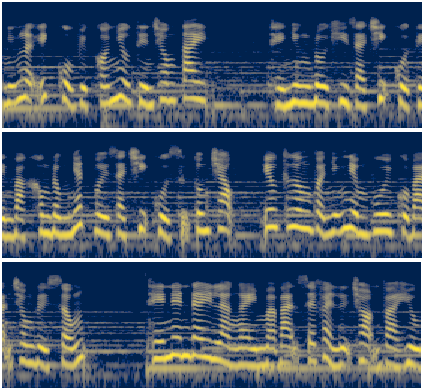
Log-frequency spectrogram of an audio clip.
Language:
Vietnamese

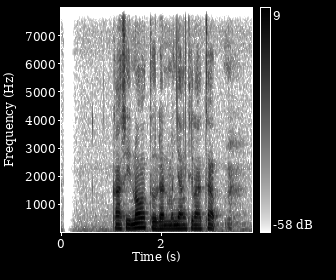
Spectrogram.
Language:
Javanese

